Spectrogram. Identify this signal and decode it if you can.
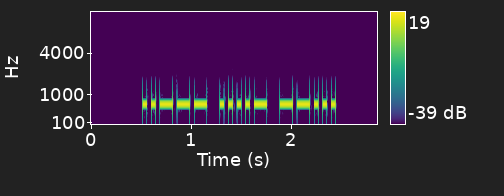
Morse code, heard as a keyed tone, about 28 wpm, 700 Hz. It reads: 247
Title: Numbers - 3-Digit 28wpm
